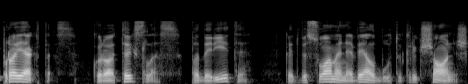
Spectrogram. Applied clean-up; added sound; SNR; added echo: none; none; none; none.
